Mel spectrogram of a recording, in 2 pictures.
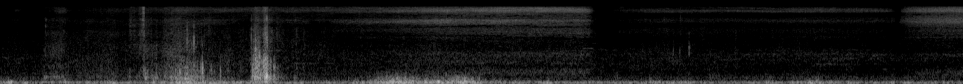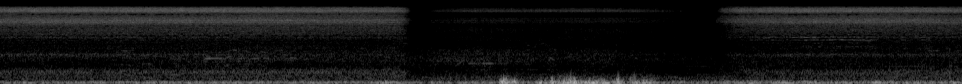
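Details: Russell's viper hissing when threatened, a sound likened to a pressure cooker whistle: a broad, steady breathy hiss with high-pitched sustained noise, broken by short silent gaps, over low rumbling handling noise.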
